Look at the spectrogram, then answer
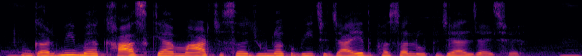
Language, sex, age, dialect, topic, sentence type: Maithili, female, 18-24, Bajjika, agriculture, statement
